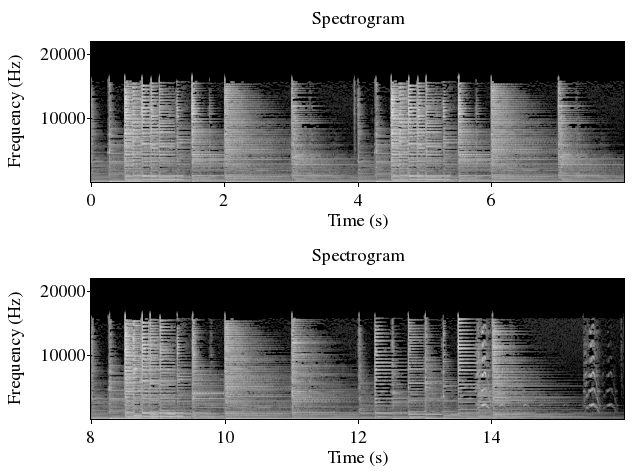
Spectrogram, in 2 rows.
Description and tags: Acoustic Guitar chill intro 120bm
This is a mellow acoustic nylon guitar intro with a bit of delay and reverb recorded at 120bpm
intro, guitar, acoustic, nylon-guitar, delay, 120bpm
